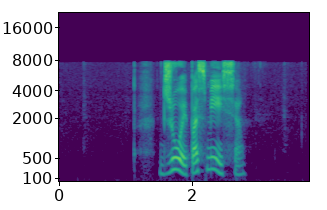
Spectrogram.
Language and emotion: Russian, positive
